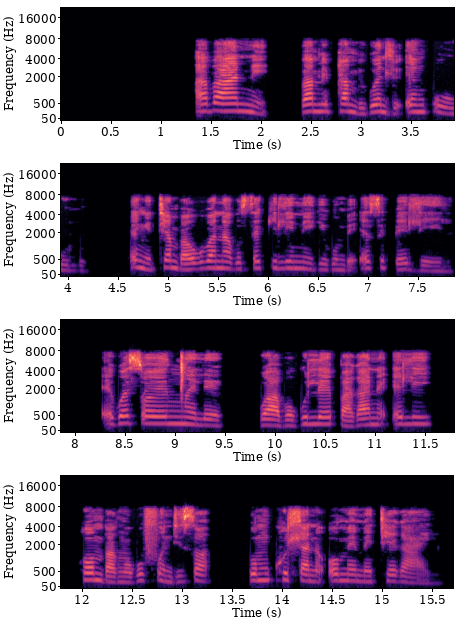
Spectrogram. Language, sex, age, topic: North Ndebele, male, 50+, health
